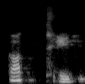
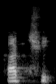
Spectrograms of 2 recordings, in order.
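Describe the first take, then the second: First: The middle consonant is a plain t sound. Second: The middle consonant is a ch sound. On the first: The speaker calls it wrong. "काथी ये गलत साउंड है" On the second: The speaker calls it right. "काछी इसका होगा दुरुस्त साउंड"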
